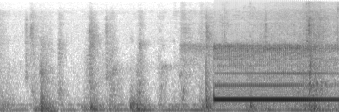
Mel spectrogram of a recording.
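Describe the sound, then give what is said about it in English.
Someone dials an old landline telephone to make a call: a series of evenly spaced clicks and clunks, followed by a loud, steady electronic tone that holds until the end. “I'm going to call him and you can listen in as I yell at him.”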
